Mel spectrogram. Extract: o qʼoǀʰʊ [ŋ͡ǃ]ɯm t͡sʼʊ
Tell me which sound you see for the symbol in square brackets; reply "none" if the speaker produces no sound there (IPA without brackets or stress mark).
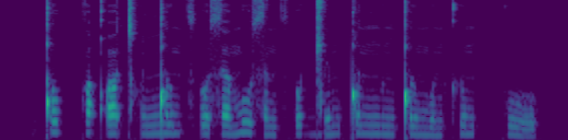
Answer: ŋ͡ǃ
